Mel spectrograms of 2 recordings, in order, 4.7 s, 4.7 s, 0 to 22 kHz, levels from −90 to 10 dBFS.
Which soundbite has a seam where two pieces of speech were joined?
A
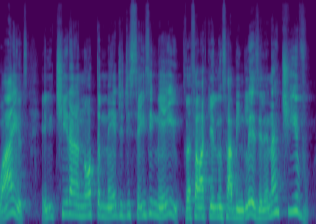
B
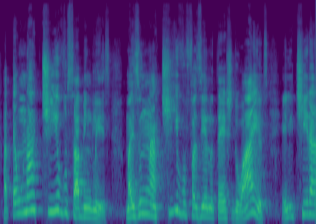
A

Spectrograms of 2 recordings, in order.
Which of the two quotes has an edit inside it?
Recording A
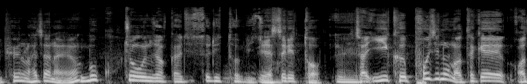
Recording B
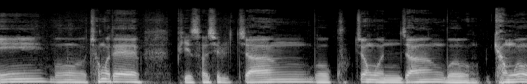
A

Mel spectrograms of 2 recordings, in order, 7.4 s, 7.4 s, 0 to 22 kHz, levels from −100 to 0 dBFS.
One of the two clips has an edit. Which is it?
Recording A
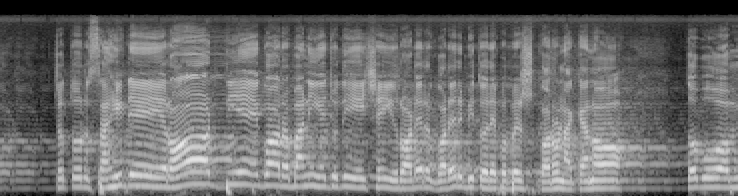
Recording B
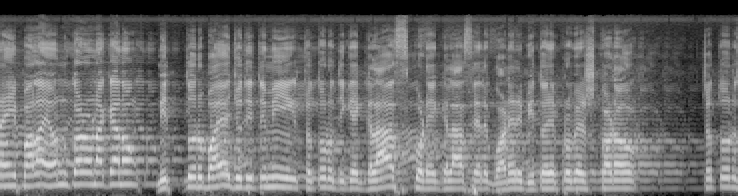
B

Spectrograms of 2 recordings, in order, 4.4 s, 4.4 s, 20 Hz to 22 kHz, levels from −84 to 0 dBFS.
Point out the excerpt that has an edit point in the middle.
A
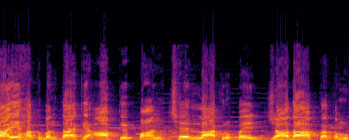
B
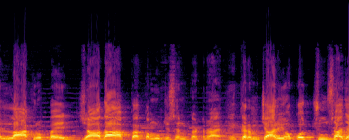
B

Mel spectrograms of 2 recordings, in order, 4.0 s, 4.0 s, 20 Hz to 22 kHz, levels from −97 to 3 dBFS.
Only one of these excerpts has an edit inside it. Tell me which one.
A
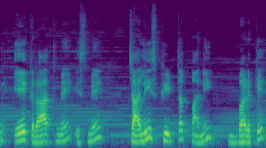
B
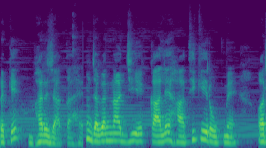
B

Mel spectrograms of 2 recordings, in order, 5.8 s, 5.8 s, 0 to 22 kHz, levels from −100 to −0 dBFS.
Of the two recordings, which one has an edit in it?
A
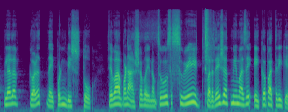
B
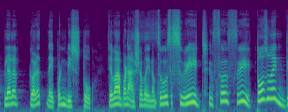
A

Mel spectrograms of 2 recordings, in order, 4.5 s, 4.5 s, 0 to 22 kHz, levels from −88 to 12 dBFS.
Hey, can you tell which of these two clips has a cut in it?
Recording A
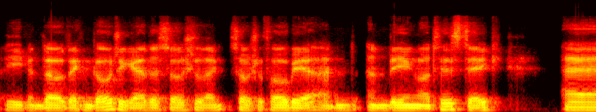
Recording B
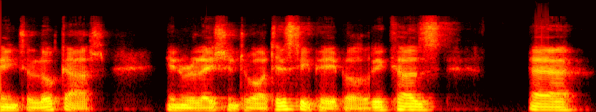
B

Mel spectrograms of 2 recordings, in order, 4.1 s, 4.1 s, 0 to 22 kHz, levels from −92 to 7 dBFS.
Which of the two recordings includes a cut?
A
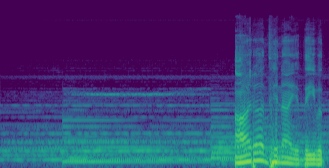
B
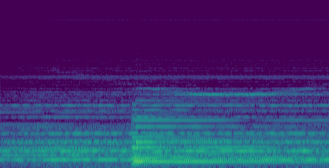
A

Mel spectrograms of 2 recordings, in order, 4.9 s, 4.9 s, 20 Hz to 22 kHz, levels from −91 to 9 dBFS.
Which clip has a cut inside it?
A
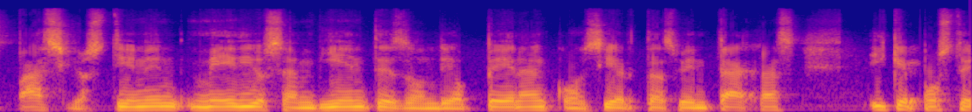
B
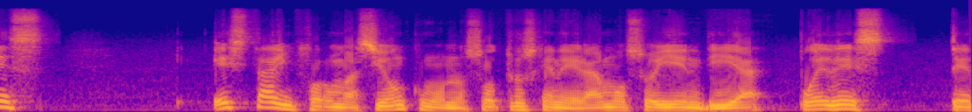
B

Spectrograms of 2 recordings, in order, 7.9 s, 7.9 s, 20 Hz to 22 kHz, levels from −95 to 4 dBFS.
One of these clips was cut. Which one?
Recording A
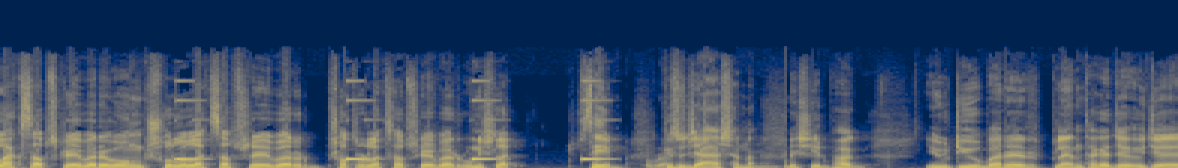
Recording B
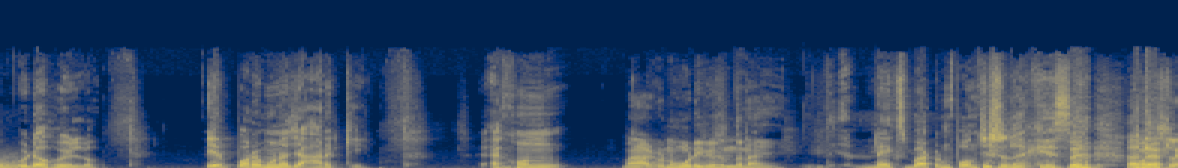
A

